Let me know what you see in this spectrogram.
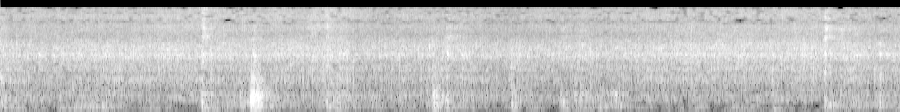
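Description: Sliced onions and green chillies sizzling in hot oil in a kadai, stirred with a metal spatula that scrapes the pan now and then.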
